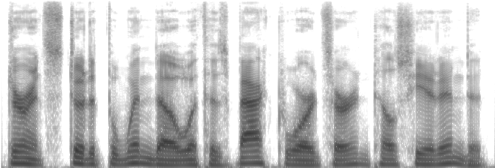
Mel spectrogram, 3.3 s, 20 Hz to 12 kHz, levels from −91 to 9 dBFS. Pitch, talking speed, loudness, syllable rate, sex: 100 Hz, 255 wpm, -22 LUFS, 6.3 syllables/s, male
